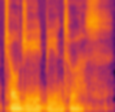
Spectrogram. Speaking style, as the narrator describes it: growled

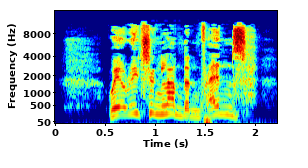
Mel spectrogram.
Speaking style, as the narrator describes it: panted Benchley

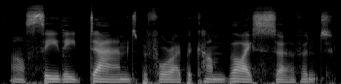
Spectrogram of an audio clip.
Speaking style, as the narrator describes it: growled the lad

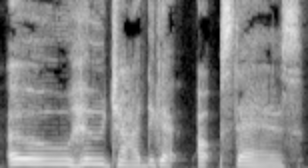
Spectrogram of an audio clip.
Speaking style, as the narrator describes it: they giggled happily

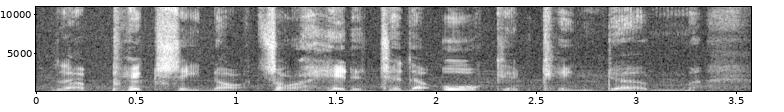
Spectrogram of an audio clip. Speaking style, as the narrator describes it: Timothy croaked

